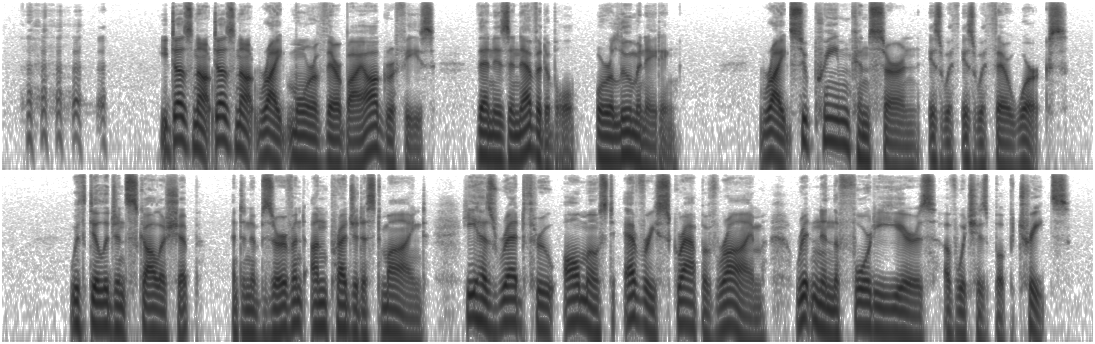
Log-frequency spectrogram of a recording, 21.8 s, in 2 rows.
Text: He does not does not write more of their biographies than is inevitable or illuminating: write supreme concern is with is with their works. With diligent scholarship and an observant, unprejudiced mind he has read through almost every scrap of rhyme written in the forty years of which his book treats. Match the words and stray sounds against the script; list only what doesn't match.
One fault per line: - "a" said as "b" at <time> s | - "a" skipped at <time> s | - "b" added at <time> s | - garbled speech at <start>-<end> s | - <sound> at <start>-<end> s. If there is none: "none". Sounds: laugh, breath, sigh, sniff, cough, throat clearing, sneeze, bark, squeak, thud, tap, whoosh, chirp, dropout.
- laugh at 0.2-1.1 s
